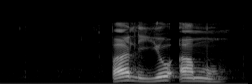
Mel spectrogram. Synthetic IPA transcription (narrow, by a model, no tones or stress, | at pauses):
b̥alɪjoʔamʊ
